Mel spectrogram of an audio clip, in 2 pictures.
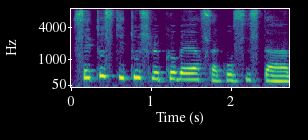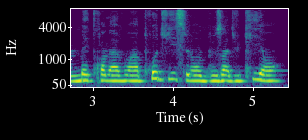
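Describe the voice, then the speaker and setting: A man's voice: on the high side, normal speed, mellow, lightly acted. A man voicing a young woman quiz contestant who gives tentative, questioning answers, in a toy-figure game show parody. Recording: music bed behind voice.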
